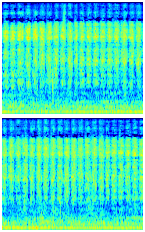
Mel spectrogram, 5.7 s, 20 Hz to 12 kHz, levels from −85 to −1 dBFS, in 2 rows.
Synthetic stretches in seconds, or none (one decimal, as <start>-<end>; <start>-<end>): 0.4-1.5; 2.4-4.9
